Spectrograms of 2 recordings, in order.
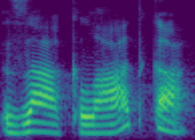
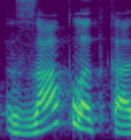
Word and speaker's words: закладка: помилилася В жодному наголосі у слові закладка наголос залежить від значення слова тобто закладка - це предмет смужка паперу тасьма що закладається в книгу зошит для позначення потрібного тексту а закладка - це дія те саме що закладання говоріть українською правильно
